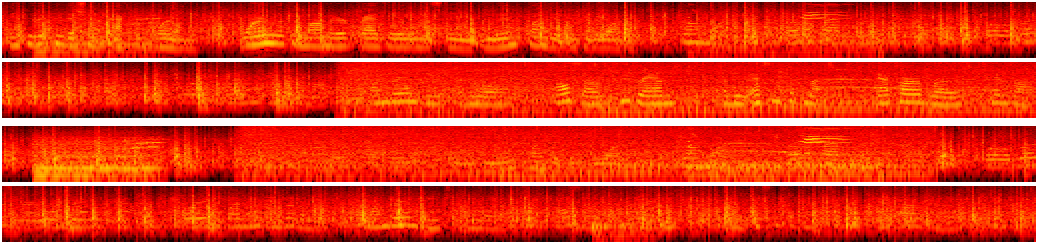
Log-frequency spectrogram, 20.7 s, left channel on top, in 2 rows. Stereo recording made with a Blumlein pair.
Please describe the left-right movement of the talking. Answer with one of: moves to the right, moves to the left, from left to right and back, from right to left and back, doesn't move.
from left to right and back.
